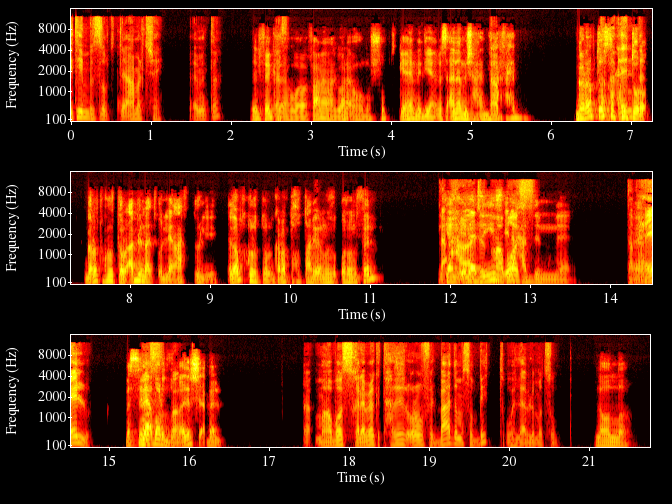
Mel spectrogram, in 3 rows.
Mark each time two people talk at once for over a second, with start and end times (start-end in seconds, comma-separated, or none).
11.9-13.1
